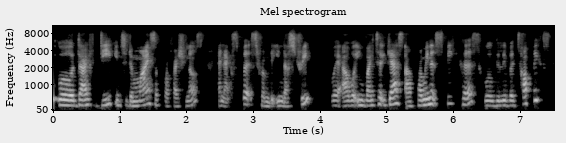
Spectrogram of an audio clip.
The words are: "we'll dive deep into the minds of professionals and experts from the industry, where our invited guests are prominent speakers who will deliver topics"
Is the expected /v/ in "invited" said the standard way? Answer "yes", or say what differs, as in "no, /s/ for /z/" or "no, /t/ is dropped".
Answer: yes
